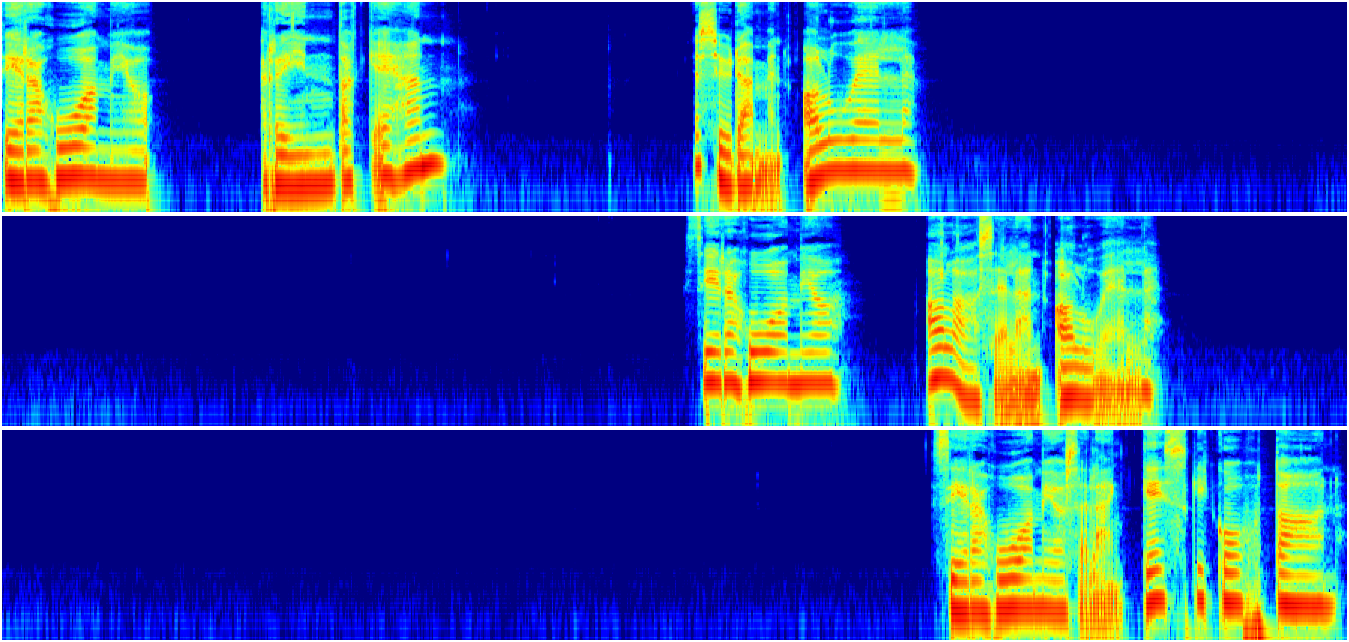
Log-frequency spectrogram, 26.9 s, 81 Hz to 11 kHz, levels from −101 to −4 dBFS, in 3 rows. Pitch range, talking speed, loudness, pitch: 115-170 Hz, 30 wpm, -22 LUFS, 125 Hz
